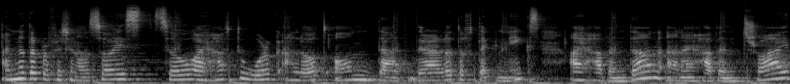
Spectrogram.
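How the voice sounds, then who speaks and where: A woman with a non-native accent speaks at a moderate pace and a fairly high pitch, with lively intonation. Audible room echo and noticeable background noise are present. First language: not English. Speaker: sewing youtuber. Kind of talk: casual talk to camera. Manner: conversational, some hesitations.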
